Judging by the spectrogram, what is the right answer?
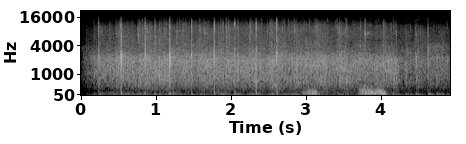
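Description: Audience applauding, with a few sharp single claps standing out. It starts suddenly and thins out near the end.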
